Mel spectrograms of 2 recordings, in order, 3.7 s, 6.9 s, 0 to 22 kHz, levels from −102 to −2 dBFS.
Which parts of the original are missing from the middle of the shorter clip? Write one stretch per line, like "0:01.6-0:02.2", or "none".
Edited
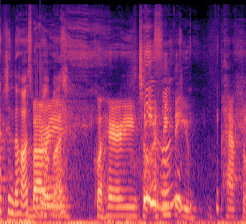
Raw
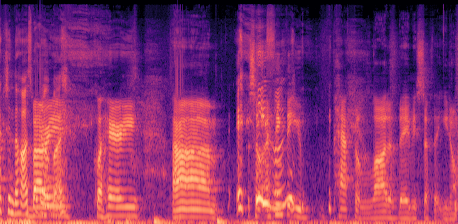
0:02.0-0:03.7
